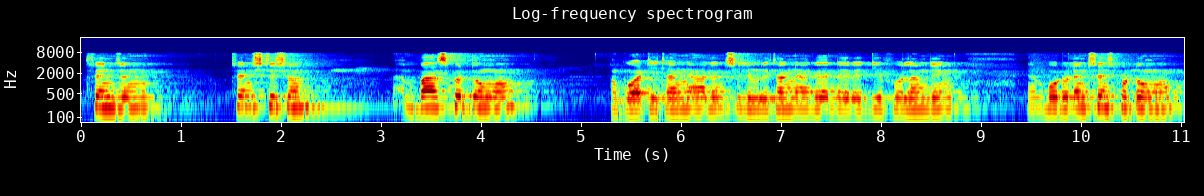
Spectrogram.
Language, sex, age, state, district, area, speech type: Bodo, male, 45-60, Assam, Kokrajhar, rural, spontaneous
